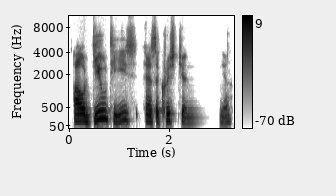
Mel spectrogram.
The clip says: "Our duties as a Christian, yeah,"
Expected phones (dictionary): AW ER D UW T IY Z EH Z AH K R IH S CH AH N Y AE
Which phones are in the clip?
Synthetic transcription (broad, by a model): AW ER D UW T IY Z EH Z AH K R IH S CH AH N Y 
